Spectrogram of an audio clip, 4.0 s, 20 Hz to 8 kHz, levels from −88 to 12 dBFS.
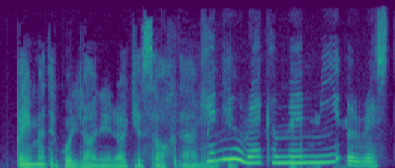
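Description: At 2.31 to 2.52 s, and again from 2.73 s to the end, the speech gets pushed right down, by something like 40 dB at its deepest, and drops out in chunks. That's most likely speech suppressed in double talk, with the echo canceller clamping down on the talker while the far side was also talking.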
